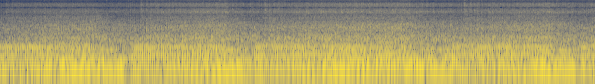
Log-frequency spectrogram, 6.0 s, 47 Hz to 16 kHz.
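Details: 1967 Ski-Doo Alpine twin-track snowmobile, sat many years, running on its own fuel line before carb cleaning: uneven blubbery two-stroke surging and dipping every second or so, sounding rich; flooding, owner suspects debris in the carb needle and seat.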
